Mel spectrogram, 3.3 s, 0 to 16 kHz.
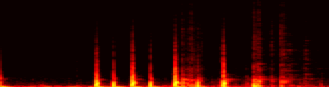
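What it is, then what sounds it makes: Tin license plate tapped. Fingertips and nails tap quickly on the face of a thin, flat, embossed tin novelty license plate with a Beatles design, about 30 cm wide, held in both hands. Nine quick, dull taps land with a hollow low thud around 200 Hz and a brief papery scratch, each dying away almost at once.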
